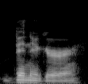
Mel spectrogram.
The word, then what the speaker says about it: vinegar: to pronounce it so vinager okay and Vin VIN has the uh the most emphasis out of the vowels or pardon me consonants like excuse me syllables the syllables okay vinegar all right there we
